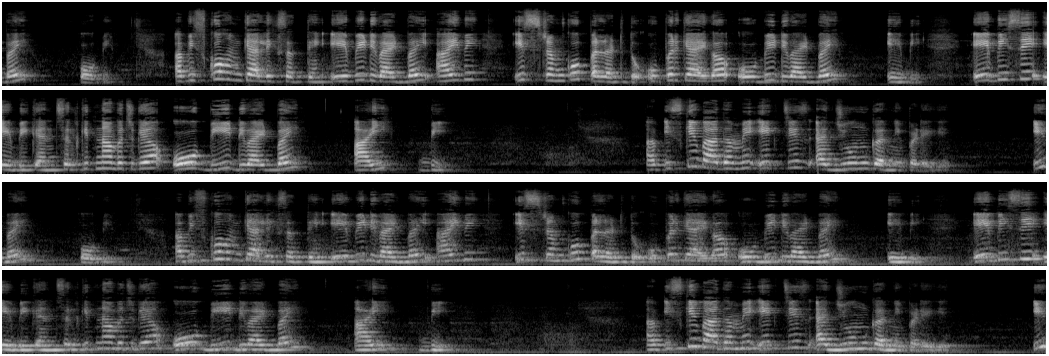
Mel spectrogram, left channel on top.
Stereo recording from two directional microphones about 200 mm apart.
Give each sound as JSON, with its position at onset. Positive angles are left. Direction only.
{"t": 1.7, "sound": "a woman's voice", "side_deg": 35}
{"t": 16.8, "sound": "a woman's voice", "side_deg": 20}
